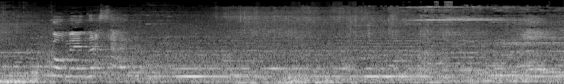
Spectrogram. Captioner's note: character speaking Japanese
